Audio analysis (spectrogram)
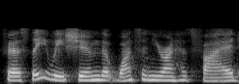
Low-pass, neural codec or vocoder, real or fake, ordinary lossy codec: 5.4 kHz; codec, 24 kHz, 0.5 kbps, DualCodec; fake; MP3, 32 kbps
